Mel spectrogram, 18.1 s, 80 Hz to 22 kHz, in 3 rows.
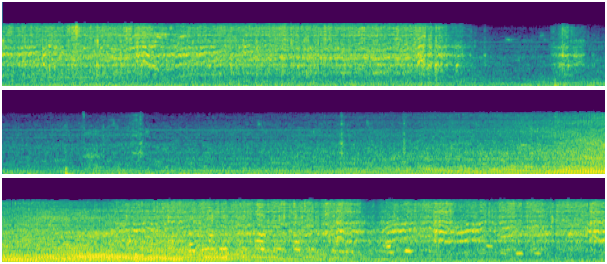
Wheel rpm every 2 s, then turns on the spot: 160, 60, 0, 0, 0, 50, 150, 150, 170.
2-4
